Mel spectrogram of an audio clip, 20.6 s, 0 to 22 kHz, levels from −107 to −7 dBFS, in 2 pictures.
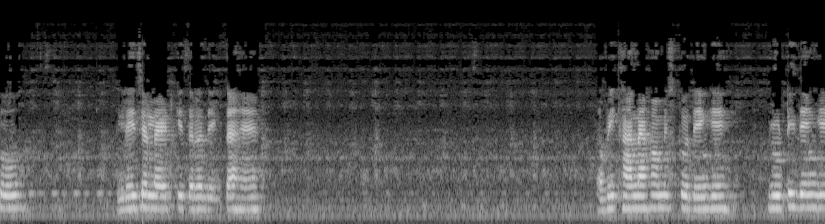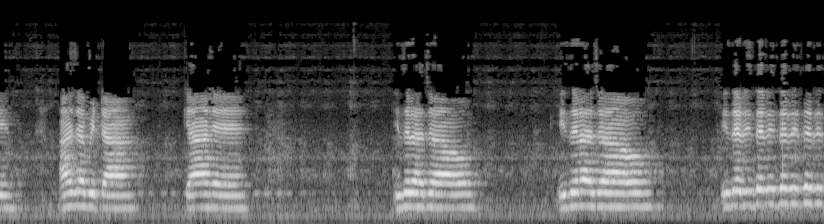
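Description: Overlap between stream segments at 0.80, 1.79, 2.78, 3.77, 5.76 and 7.73 s: adjacent 1.0 s segments claim overlapping time stamps, so 5 to 17 milliseconds of genuine sound are discarded at each boundary. The waveform jumps, giving short clicks or tiny skips at the segment boundaries.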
